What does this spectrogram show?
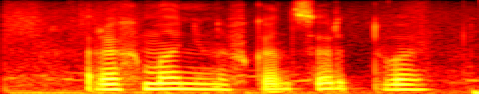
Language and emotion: Russian, neutral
